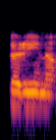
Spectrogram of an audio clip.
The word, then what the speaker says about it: Karena: Can you tell me the right pronunciation? It's Karena. Karena.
